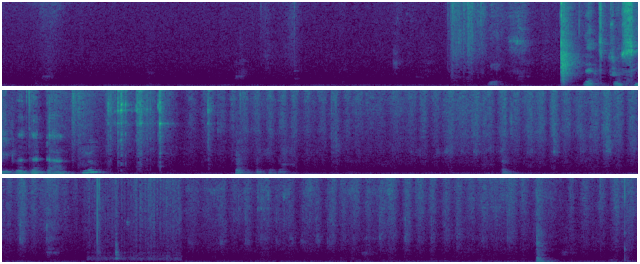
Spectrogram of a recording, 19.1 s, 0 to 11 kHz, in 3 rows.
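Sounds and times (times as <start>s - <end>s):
pencil scratching on paper: 8.4s - 19.0s.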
